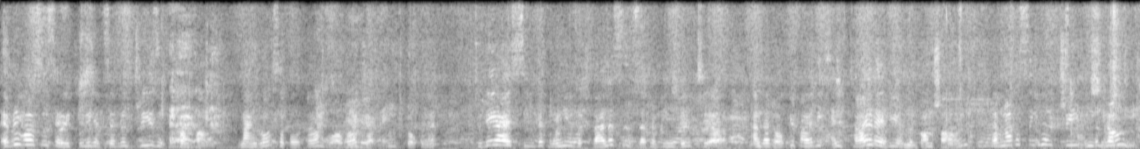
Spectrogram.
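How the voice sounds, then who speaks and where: A fairly quick delivery against noticeable background noise. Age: 70s. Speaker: local resident speaking at a protest. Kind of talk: public speech.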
